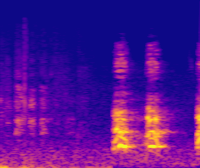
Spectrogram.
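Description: A dog pants, its quick breaths soft at first, then rising into three louder, rhythmic huffs near the end. No one speaks.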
